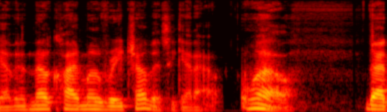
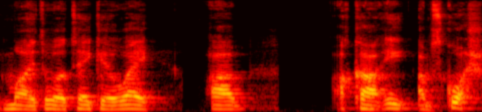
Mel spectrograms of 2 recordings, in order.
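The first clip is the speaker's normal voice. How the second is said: grumbling, complaining tone; 2 semitones higher than usual. Retelling what a squashed passenger said when food came: imitating a complaining passenger. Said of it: "exactly how he sounded as well".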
